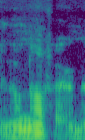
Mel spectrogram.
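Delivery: quiet and sheepish. Answering the other speaker's quiz question: quiet and sheepish. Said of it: "you said that very quietly, sheepishly".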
